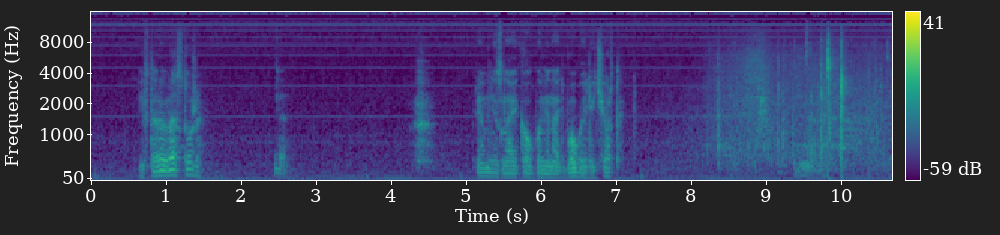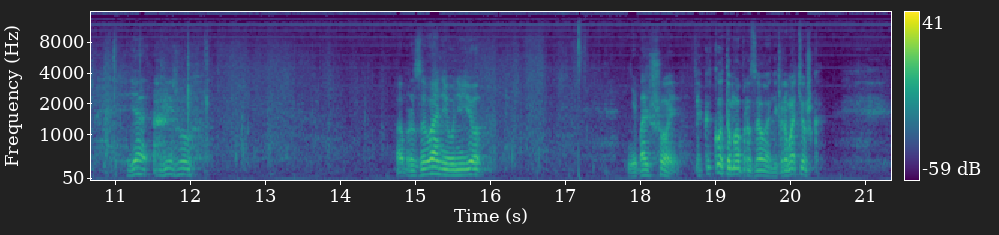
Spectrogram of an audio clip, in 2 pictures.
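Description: Another middle-aged man answers calmly nearby.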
